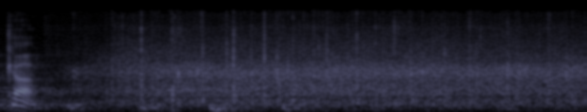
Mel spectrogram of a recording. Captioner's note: audience applauding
